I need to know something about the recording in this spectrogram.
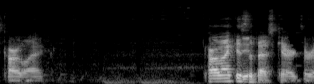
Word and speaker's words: Karlach: I don't remember that's how the fuck to pronounce her name. I was gonna ask if that's what your profile picture was. It's Karlach.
